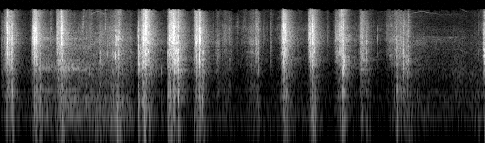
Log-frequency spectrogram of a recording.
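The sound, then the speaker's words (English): Tarot cards being shuffled, a steady run of crisp, papery riffles and slaps in quick repeated bursts, with no voices. “So with that, let's pull some tarot for the week.”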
